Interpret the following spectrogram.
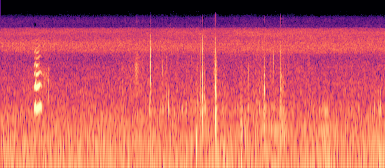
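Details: Cat giving one short, wavering meow near the start, loud and harmonic, followed by scattered faint clicks and taps against a quiet background.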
